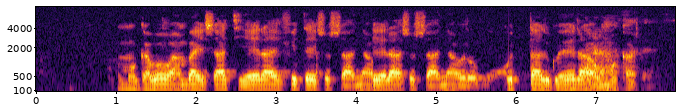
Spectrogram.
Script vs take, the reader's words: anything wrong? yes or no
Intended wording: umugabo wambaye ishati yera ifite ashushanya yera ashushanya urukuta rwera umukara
no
